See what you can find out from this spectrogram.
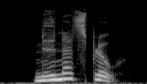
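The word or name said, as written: midnatsblå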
